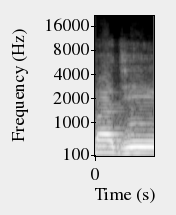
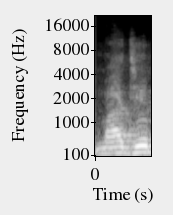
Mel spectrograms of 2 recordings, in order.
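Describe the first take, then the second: Both takes have the same delivery.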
